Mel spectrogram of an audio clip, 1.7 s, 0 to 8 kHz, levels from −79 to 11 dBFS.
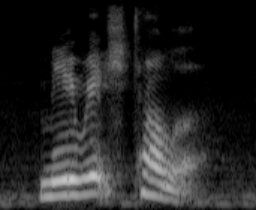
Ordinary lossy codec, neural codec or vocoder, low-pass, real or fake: none; codec, 16 kHz, 2 kbps, FreqCodec, larger model; 7.2 kHz; fake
